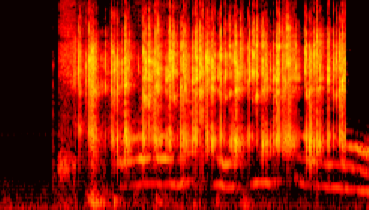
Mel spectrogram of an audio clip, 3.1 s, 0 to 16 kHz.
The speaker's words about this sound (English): Here, those crunchy dice. One of them's a nat 20.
